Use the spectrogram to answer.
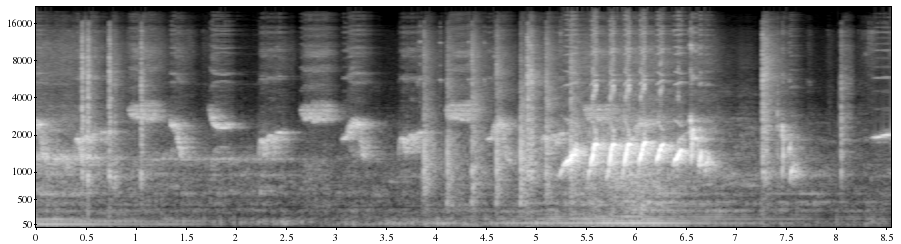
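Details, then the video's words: White-rumped shama song used to coax other shamas into singing: varied whistled phrases around mid pitch, then a fast rapid-fire run of repeated rising notes near the end, with sharp clicks and taps between phrases. "Masteran Burung Murai GACOR BIKIN Burung lain akan terpancing ikut BERKICAU"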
